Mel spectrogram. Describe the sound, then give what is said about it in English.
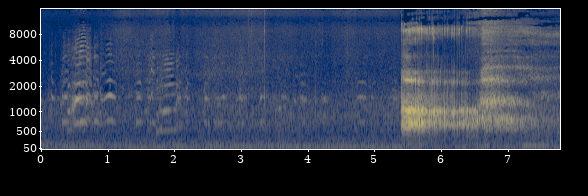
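Geese honk repeatedly, their calls rising into a louder, harsh burst of honking near the end as the flock passes by over a steady low background rumble. “I'm sure y'all heard the geese floating by.”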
